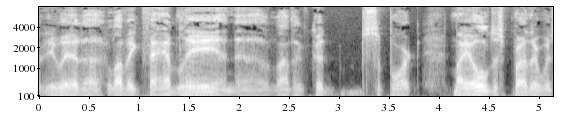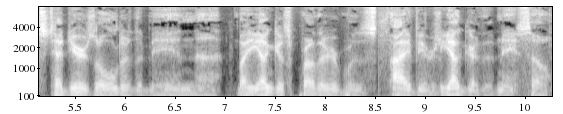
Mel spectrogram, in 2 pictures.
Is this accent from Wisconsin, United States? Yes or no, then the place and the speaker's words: yes; West Allis, Wisconsin, United States; also born or lived in St. Paul, Minnesota; I was born in St. Paul, Minnesota. This is, of course, 1924. The Depression hit in, of course, 29, and my dad moved to Wisconsin for more opportunities for work and stuff. So, and then I grew up normal, went to Catholic school, Holy Assumption, in Westallis, Wisconsin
